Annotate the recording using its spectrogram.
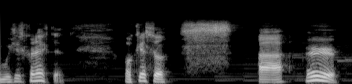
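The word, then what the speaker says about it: سر: Okay, so s, a, r, sar.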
